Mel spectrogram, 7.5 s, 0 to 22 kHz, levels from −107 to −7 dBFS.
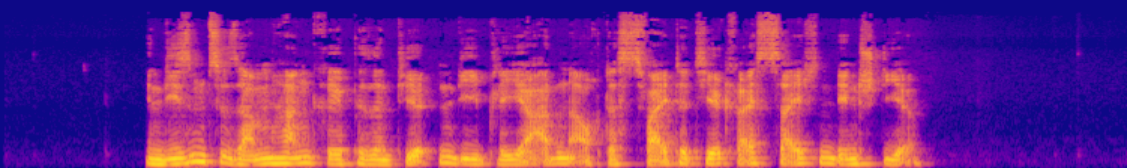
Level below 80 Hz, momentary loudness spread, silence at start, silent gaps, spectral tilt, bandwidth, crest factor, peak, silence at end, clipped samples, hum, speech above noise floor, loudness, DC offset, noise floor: -60 dBFS; 5 LU; 1 s; none; -5.5 dB/octave; 16 kHz; 16 dB; -6 dBFS; 1.4 s; under 0.1%; none; 63 dB; -20 LUFS; under 0.1%; -83 dBFS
